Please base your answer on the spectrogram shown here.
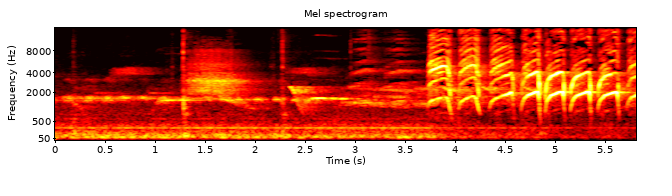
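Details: Masked laughingthrush used as a singing lure for other birds: soft whistles and a harsh rasp at first, then a fast loud series of repeated rising-falling whistled notes, about four per second; faint hum behind.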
